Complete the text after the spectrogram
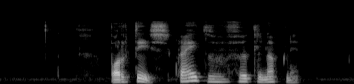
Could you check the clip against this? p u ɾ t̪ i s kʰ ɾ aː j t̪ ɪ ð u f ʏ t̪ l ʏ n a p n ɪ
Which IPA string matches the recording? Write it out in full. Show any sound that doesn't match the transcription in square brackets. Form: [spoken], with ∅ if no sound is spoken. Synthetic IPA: p [ɔ] ɾ t̪ i s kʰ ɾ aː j t̪ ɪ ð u f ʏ t̪ l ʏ n a p n ɪ

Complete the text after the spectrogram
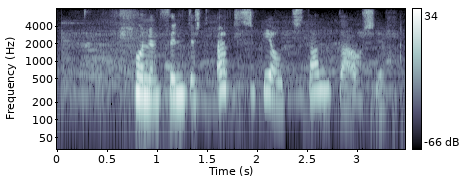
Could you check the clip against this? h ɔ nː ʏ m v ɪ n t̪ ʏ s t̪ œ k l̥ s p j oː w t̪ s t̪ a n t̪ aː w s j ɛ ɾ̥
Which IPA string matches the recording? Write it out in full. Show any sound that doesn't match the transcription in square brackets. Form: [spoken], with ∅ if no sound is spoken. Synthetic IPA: h ɔ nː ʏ m [f] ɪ n t̪ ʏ s t̪ œ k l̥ s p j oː w t̪ s t̪ a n t̪ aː w s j ɛ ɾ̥

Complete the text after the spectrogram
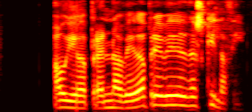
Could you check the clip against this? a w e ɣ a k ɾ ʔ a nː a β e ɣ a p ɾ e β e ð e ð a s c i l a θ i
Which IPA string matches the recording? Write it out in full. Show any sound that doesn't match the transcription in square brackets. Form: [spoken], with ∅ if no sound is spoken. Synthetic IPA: a w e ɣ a [p] ɾ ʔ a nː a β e ɣ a p ɾ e β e ð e ð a s [k] i l a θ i

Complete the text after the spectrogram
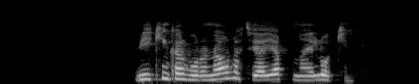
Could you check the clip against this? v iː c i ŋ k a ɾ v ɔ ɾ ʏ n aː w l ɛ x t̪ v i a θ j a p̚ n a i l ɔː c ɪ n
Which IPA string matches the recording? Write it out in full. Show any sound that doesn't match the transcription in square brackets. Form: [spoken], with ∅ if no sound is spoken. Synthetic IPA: v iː c i ŋ k a ɾ v ɔ ɾ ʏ n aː w l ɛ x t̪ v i a [ð] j a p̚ n a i l ɔː c ɪ n

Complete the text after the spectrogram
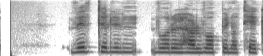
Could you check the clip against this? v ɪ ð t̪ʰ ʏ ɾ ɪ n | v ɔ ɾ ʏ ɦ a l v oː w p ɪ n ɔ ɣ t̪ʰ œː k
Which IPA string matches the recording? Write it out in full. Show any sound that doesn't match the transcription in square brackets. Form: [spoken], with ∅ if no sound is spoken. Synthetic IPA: v ɪ ð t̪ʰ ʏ [l] ɪ n | v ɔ ɾ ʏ ɦ a l v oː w p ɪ n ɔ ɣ t̪ʰ [ɛː] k

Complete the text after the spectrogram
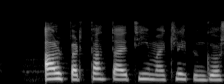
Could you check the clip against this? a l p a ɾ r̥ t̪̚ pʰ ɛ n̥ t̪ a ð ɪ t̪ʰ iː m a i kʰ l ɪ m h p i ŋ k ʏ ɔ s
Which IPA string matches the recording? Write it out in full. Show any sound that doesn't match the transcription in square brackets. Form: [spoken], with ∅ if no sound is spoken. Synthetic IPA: a l p [ɛ] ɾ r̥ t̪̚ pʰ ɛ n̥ t̪ a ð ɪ t̪ʰ iː m a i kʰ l ɪ [∅] h p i ŋ k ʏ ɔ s

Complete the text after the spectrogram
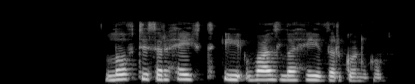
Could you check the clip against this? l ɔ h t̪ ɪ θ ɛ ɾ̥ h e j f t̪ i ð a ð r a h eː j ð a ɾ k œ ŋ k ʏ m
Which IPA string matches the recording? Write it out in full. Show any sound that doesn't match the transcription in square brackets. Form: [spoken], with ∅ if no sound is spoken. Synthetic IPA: l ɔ [f] t̪ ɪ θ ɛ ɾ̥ h e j [h] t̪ i [v] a ð [l] a h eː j ð a ɾ k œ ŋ k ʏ m

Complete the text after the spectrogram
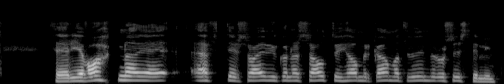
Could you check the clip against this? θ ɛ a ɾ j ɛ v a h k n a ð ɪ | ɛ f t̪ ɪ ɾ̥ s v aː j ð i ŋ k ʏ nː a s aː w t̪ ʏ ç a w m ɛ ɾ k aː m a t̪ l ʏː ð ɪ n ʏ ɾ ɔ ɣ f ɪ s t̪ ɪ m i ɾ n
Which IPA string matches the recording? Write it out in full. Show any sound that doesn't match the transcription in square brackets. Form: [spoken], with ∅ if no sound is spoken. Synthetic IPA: θ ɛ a ɾ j ɛ v a h k n a ð ɪ | ɛ f t̪ ɪ ɾ̥ s v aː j [v] i ŋ k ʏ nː a s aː w t̪ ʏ ç a w m ɛ ɾ k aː m a t̪ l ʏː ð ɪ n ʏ ɾ ɔ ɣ [s] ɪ s t̪ ɪ m i [∅] n

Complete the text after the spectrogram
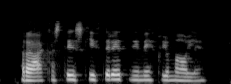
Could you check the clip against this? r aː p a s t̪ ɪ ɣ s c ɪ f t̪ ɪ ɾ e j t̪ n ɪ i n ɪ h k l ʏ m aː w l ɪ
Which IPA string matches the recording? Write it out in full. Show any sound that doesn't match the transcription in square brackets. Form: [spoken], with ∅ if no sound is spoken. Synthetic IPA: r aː [k] a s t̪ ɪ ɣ s c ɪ f t̪ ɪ ɾ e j t̪ n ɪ i [m] ɪ h k l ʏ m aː w l ɪ

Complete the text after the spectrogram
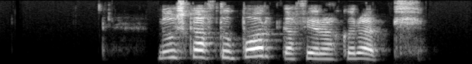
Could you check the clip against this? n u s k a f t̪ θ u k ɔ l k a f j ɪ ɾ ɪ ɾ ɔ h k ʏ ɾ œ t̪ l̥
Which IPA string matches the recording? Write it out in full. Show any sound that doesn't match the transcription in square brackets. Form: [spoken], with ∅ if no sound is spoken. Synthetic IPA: n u s k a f t̪ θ u [p] ɔ [ɾ] k a f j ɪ ɾ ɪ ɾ ɔ h k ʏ ɾ œ t̪ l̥

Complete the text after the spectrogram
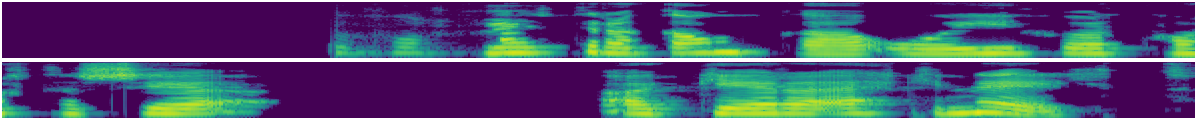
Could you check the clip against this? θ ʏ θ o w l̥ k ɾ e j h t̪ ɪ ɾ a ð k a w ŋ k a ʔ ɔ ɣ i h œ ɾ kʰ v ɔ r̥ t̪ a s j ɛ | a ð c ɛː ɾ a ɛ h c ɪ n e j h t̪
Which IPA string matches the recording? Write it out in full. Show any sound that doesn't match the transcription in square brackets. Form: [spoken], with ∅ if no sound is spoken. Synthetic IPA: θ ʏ [f] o w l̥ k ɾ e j h t̪ ɪ ɾ a ð k a w ŋ k a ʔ ɔ ɣ i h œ ɾ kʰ v ɔ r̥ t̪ a s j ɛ | a ð c ɛː ɾ a ɛ h c ɪ n e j h t̪

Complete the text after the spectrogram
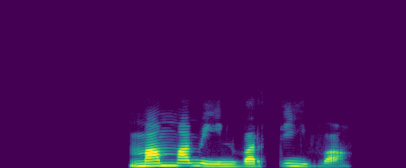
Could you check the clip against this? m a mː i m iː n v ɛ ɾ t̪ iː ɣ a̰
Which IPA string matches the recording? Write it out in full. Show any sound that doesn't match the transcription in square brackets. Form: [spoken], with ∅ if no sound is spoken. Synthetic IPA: m a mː [a] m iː n v [a] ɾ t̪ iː [v] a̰

